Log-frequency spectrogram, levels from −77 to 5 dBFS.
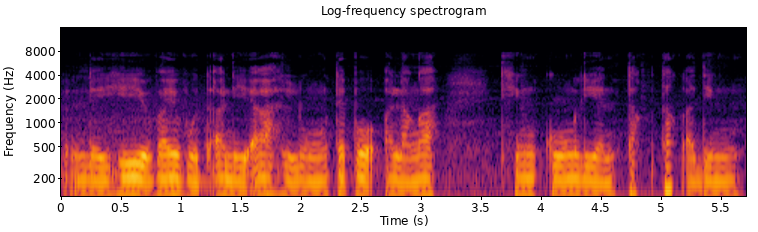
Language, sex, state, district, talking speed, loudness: Mizo, female, Mizoram, Aizawl, 190 wpm, -16 LUFS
